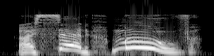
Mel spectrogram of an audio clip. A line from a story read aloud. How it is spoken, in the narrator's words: Royal yelled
